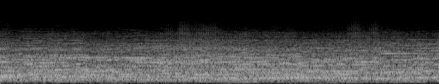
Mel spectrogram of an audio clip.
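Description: School concert band playing a sustained passage, with bright ringing bell tones in the mix.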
